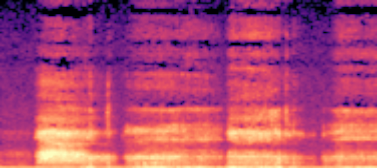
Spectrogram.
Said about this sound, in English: And was relieved to hear the sound of Johnny's breathing as he got close.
